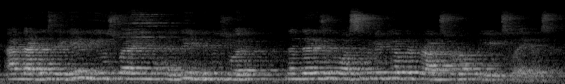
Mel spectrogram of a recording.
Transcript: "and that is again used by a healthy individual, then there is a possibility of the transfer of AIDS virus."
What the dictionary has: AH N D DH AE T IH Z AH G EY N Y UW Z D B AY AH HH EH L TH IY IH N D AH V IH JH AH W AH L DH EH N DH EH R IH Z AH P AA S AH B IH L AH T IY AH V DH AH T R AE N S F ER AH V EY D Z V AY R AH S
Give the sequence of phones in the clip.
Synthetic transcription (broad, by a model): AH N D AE T IH Z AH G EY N Y UW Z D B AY AH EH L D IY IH N D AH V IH JH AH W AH L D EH N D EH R IH Z AH P AA S AH B IH L AH T IY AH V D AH T R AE N S P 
